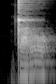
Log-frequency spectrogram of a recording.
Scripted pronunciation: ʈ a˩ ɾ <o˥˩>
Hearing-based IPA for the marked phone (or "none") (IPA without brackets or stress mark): o˥˩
